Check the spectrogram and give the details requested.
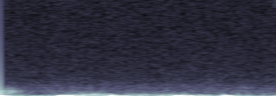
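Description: Soft, regular low thumps under a faint continuous rumble. A cat's heartbeat with purring, normal.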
